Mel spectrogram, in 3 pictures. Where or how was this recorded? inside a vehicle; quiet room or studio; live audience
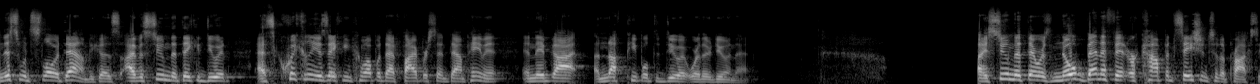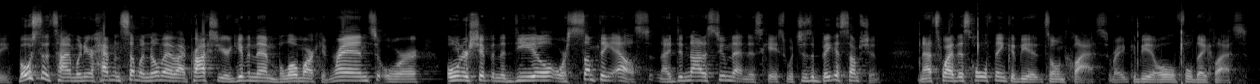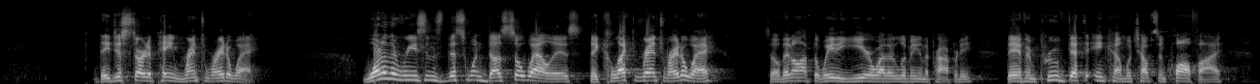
live audience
